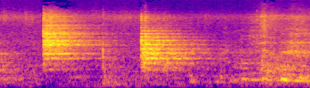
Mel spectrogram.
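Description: Two sharp clacks of wooden sticks striking each other in a stage sword fight, the second about three-quarters of a second after the first, each dying away quickly with a slight ring.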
